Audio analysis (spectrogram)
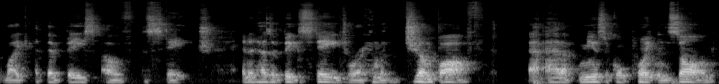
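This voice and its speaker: A young man co-hosting a casual podcast, telling stories in a rambling, animated way with many restarts. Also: lowish voice, low-quality recording. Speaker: podcast co-host. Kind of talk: casual chat, storytelling.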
